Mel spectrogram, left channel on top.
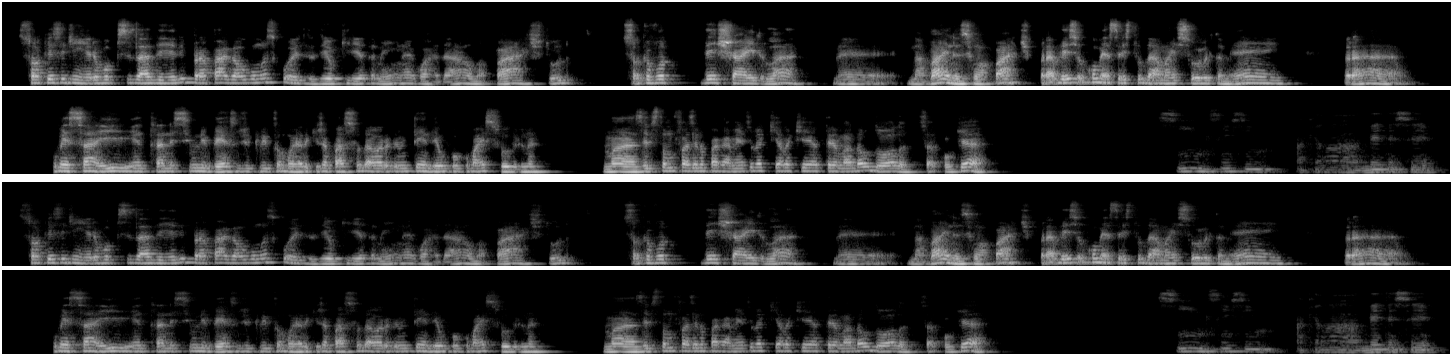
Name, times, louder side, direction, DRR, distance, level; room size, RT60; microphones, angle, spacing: voice 1, 0.2-5.7 6.2-6.7 7.0-8.0 8.3-12.9 13.4-14.1 15.0-20.0 20.5-24.3, left 4 dB, 55° left, 0.5 m, -24 dB
voice 2, 26.1-28.8, equal, 25° right, 2.9 m, -40 dB
6.9 x 6.3 x 7.1 m
head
